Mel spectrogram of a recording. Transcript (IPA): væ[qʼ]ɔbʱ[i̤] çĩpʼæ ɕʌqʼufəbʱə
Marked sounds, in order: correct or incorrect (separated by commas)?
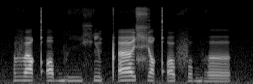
correct, correct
